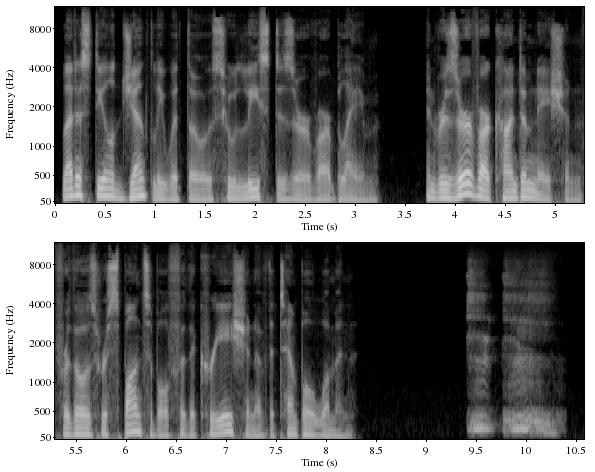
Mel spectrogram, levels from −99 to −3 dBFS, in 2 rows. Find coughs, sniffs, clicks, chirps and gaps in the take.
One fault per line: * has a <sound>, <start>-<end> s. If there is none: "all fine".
* has a throat clearing, 9.4-10.4 s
